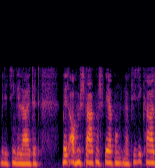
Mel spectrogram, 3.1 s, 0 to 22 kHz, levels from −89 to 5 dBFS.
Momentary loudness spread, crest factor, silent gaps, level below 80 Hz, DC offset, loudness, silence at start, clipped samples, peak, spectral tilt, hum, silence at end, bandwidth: 9 LU; 16 dB; none; -60 dBFS; under 0.1%; -27 LUFS; 0 s; under 0.1%; -12 dBFS; -6.5 dB/octave; none; 0 s; 4.4 kHz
